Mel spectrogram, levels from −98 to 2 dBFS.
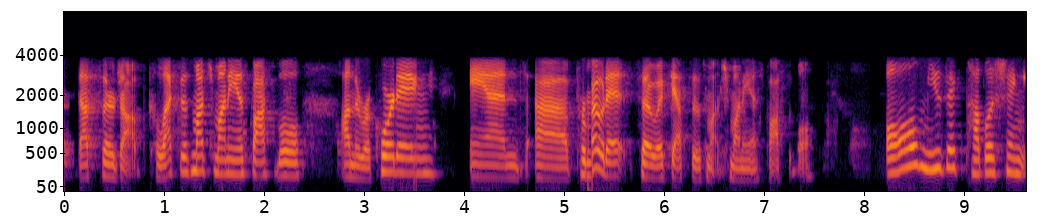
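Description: Speech over a telephone line shows echo leak, a faint delayed copy of the talker at 0.00–0.37, 1.11–1.87, 2.41–2.78, 3.68–3.73, 6.02–6.06, 6.39–6.65, 7.62–8.00 and 9.39–9.62 s. The copy trails by about 380 ms early on and creeps to about 396 ms by the end. It sits roughly 15 to 35 dB below the speech. On a spectrogram it shows as ghostly, fainter repeats of the harmonic bands shifted right, and the likely cause is a loudspeaker on the far end whose echo canceller let part of its microphone pickup back into the call. Packet loss with pitch repetition appears at 3.50–3.52 s, a 20 ms gap that fits a single lost packet, and at 5.24–5.28 s, a 40 ms gap pointing to two. The receiver repeated the last pitch cycle to cover each gap, so you hear a brief buzzy hold. The waveform shows identical repeating periods tapering in level, and the spectrogram shows harmonics frozen flat for that instant. 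The G.711 telephone coding keeps everything within the 200 Hz to 3.4 kHz line band.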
